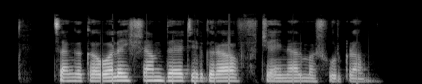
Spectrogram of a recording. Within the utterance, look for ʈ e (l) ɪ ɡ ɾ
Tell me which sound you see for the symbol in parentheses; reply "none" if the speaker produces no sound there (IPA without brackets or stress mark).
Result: l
